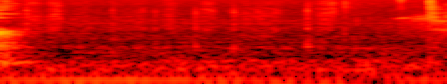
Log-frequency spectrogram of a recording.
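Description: Faint scratching of a stylus writing by hand on a tablet, over a steady low hum.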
